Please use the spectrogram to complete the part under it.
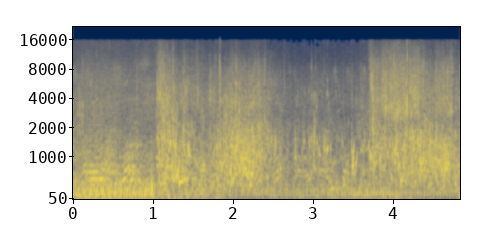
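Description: Water splashes and sloshes as a person wades through mud.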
